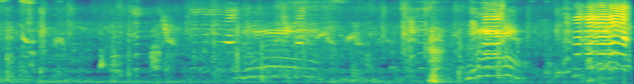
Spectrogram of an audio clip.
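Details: Young goat kids on a farm being given iron injections, voicing several short, wavering, high-pitched bleats in bursts, loudest near the end, over handling clatter and background noise.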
